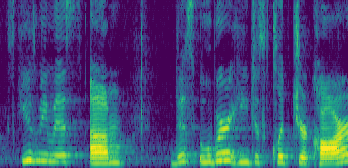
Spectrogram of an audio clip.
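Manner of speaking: cool, composed, calm, relaxed delivery. Retelling how another speaker calmly told a neighbor about the crash: imitating someone speaking calmly. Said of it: "all calm, like".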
